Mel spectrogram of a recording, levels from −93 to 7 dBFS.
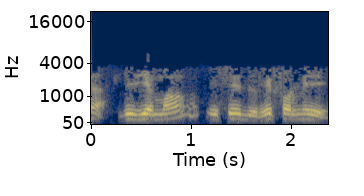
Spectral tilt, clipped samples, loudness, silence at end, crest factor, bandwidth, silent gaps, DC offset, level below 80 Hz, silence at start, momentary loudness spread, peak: -2 dB/octave; under 0.1%; -19 LUFS; 0 s; 16 dB; 3.9 kHz; none; under 0.1%; -66 dBFS; 0 s; 9 LU; -2 dBFS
